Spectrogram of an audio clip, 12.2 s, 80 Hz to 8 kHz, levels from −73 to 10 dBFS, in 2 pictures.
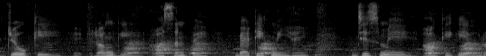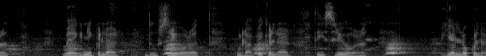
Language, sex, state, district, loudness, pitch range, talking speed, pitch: Hindi, male, Uttar Pradesh, Muzaffarnagar, -34 LUFS, 155-195 Hz, 115 wpm, 170 Hz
